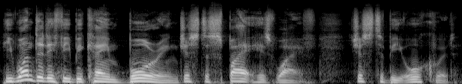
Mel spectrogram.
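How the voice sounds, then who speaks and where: A man's voice: medium pitch, lively intonation, moderate pace, darkish tone. A man reading scripted, dramatic narration for a radio play. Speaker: narrator and writer-performer.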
